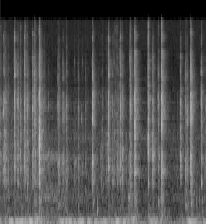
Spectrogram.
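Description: Computer keyboard being typed on: a run of irregular, quick keystroke clicks as a command is entered, over a low hum.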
